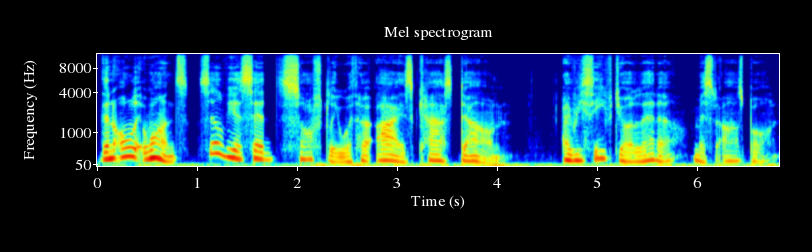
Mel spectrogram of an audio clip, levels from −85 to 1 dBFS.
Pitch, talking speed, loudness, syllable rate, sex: 145 Hz, 160 wpm, -19 LUFS, 4.2 syllables/s, male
